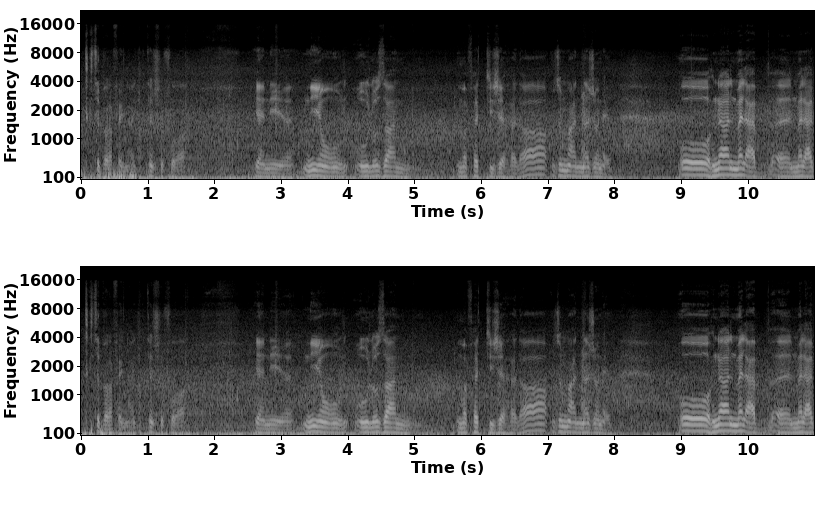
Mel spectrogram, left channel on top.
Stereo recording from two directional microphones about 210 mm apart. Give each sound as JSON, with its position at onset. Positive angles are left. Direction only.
{"t": 0.0, "sound": "speech", "side_deg": -5}
{"t": 2.6, "sound": "speech", "side_deg": 0}
{"t": 4.3, "sound": "speech", "side_deg": -20}
{"t": 6.6, "sound": "speech", "side_deg": 0}
{"t": 9.0, "sound": "speech", "side_deg": -5}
